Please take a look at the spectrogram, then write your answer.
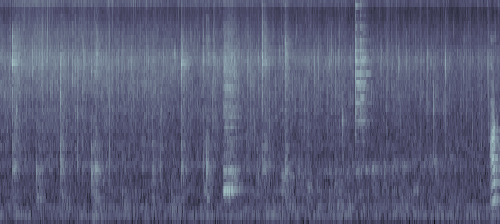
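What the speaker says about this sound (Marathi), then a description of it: "आता व्यवस्थित एकजीव करून घ्यायचं आपण" Spoon stirring turmeric powder into onions frying in oil for batata poha, a steady sizzle with repeated scraping strokes close by.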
